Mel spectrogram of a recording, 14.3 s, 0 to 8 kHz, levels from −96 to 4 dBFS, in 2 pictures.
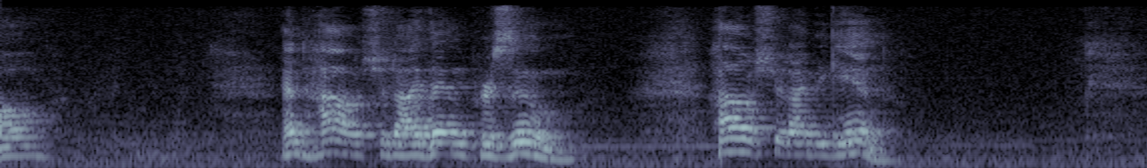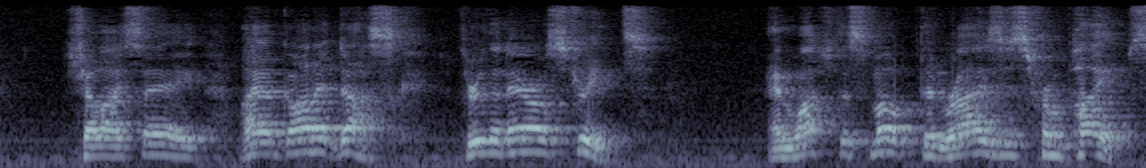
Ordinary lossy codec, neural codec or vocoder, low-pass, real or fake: MP3, 48 kbps; none; 7.2 kHz; real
